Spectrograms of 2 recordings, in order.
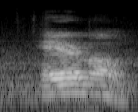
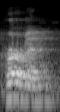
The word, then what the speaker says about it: Hermon: Right? Hermon. Say it like that. Not Herman, Mount Herman.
